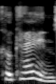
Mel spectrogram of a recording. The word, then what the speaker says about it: Cokayne: It is actually pronounced Cokayne, so you will never forget that.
